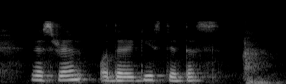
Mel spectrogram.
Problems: low volume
